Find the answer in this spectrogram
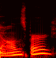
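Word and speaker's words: Schaumburg: was the uh narbc and what is it shaunsburg is that's how you say it yeah yeah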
